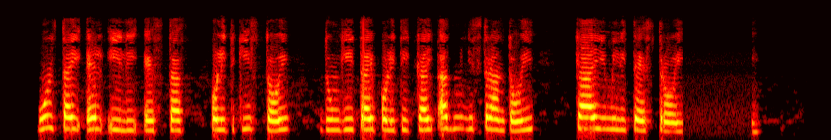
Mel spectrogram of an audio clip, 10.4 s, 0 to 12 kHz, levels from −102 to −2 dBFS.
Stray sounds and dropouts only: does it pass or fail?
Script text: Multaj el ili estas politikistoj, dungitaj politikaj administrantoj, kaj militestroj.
pass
